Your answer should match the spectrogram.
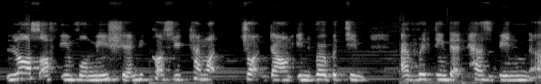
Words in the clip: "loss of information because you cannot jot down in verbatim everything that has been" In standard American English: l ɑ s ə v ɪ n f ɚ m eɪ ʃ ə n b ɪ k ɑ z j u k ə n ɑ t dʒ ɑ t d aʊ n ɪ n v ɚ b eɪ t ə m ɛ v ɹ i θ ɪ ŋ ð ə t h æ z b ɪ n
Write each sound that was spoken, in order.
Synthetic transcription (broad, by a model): l ɑ s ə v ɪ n f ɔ m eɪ ʃ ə n b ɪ k ɑ s j u k ə n ɑ t dʒ ɑ t d aʊ n ɪ n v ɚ b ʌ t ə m ɛ v ɹ i t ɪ ŋ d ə t h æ s b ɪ n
